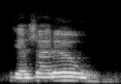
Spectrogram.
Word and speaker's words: viajarão: E o futuro? Futuro não é lá na frente? Então, a sílaba forte está lá na frente. Viajarão.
